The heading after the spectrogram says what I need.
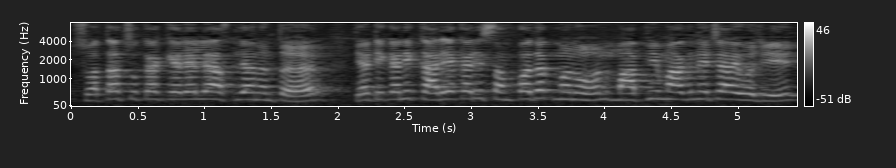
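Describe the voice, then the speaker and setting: A woman's voice: high-pitched, fairly even intonation, fairly quick. A woman arguing as a guest in a live political debate, assertive, insistent and accusatory. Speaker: debate guest, Maratha community activist.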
